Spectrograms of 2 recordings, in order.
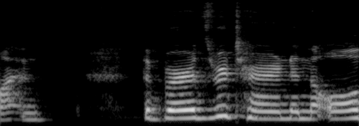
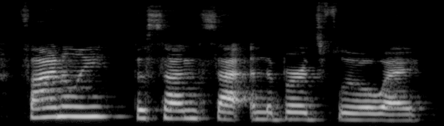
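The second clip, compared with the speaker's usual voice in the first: ordinary delivery, nothing marked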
